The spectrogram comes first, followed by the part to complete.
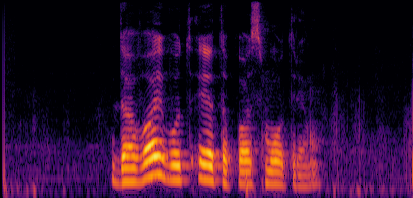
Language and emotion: Russian, neutral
